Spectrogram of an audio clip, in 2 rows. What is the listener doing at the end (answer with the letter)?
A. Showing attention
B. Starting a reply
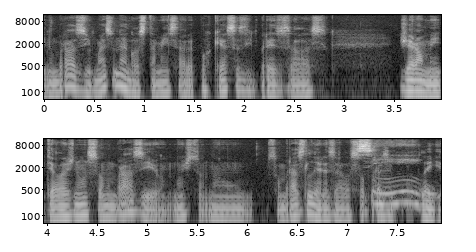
A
